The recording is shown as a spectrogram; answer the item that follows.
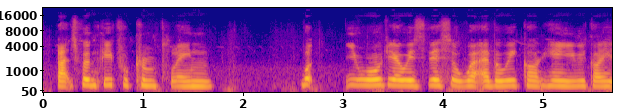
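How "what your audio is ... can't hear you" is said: plain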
